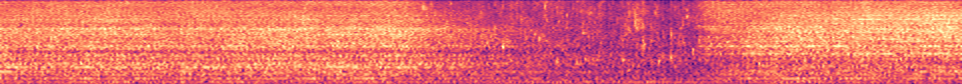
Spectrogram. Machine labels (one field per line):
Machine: pump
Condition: normal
